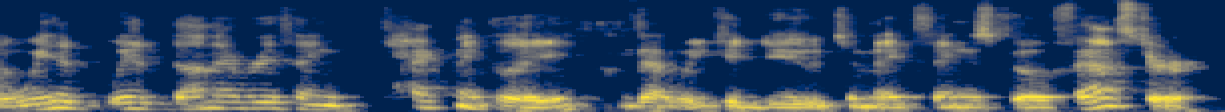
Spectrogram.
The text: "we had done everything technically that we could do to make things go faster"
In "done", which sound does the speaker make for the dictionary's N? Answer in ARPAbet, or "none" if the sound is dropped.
N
